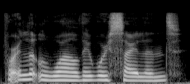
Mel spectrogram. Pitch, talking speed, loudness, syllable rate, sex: 195 Hz, 220 wpm, -16 LUFS, 6.0 syllables/s, female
